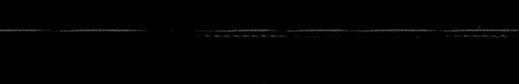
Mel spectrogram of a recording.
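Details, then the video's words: Autumn insects including crickets singing at night in a garden field, DR-40X recording: a steady high trill alone at first, joined after about two seconds by a lower rapid pulsed trill that continues to the end. "秋の虫の声 ASMRでおやすみなさい 〜虫の音を枕元で聞いてね〜 こおろぎ他"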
